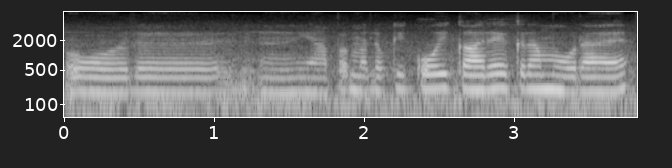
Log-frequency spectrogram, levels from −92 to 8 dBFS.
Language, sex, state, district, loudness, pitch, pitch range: Hindi, female, Punjab, Kapurthala, -17 LUFS, 185 Hz, 175-200 Hz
